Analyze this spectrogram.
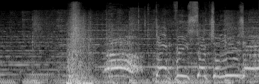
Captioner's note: door bangs; screams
